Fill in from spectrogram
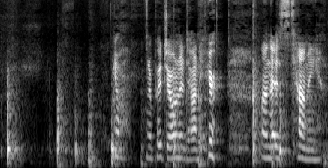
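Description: A woman's voice: high voice, fairly bright tone. A woman in her thirties, a mother chatting casually to the camera and her children in her home. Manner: cooing, playful baby talk with her children. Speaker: vlogger and mother of three. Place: family home. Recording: home video with background noise.

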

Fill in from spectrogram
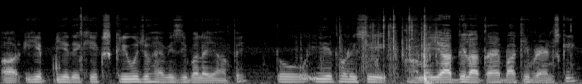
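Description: A man in his thirties with a slightly hoarse throat, giving a casual spoken review of his new car from inside it and talking to viewers as friends. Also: lowish voice, fairly even intonation, fairly quick, background noise. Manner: chatty, mixes English phrases into his talk, addresses viewers as friends.

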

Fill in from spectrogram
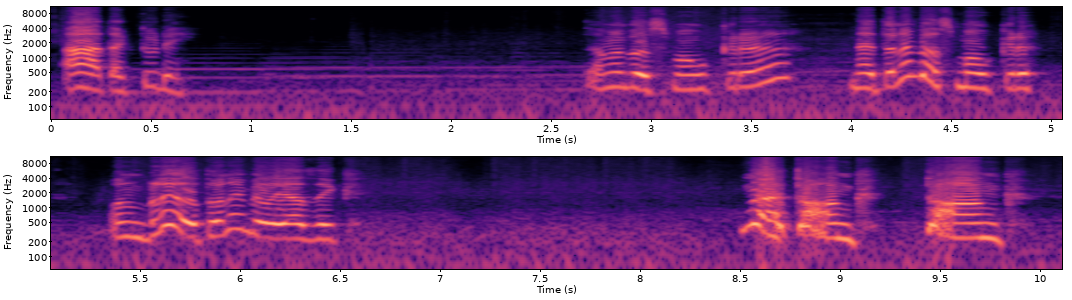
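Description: A man's voice: extremely high pitch, lively intonation, pauses often, a bit bright, soft background music. A teenage boy from Czechia giving let's play commentary, jumpy, yelping and cursing at enemies. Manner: jumpy, yelps and curses at enemies. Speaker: gaming channel host.

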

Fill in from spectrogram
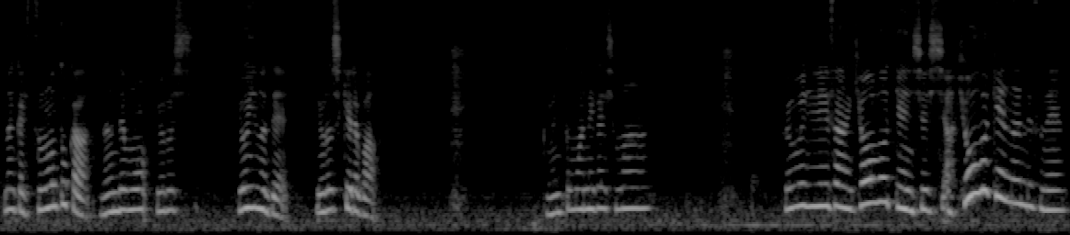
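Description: A woman's voice: high voice, unhurried, long pauses, darkish tone, slight background noise. A woman of twenty from Kanagawa chatting politely on a solo livestream from home, reading viewer comments aloud and apologizing often. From Kanagawa, Japan. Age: 20s. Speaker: idol audition livestreamer. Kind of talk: casual solo livestream chat. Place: her home, indoors.

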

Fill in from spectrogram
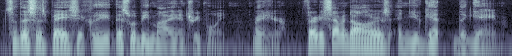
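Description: A man's voice: lowish voice, very animated, a little fast, mellow, no room sound. A man giving a casual board game review, rambling with wry asides and breaking off mid-thought.

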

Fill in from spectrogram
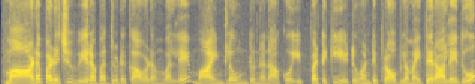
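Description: A woman's voice: medium pitch, brisk, dry recording. A woman narrating a first-person ghost story in an earnest, conversational way.

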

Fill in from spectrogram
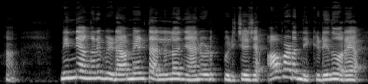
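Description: A woman's voice: fairly high pitch, racing, fairly bright tone, close to an everyday voice. A woman voicing a sneering young male villain. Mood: taunting. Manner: sneering, taunting threats. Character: menacing young male villain, taunting and cruel.

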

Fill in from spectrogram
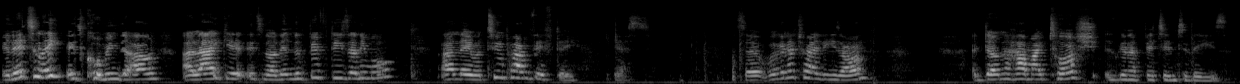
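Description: In this try-on vlog, a tired woman teases someone off camera in a playful way, her slightly high, somewhat bright voice moving at normal speed. She's in her bedroom, picked up from a distance by a camera across the room.

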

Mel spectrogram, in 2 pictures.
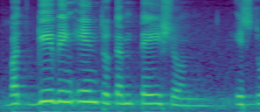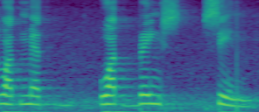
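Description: A woman's voice: a little high, takes it slowly, a little mellow, slight background noise. A middle-aged woman preacher giving an earnest sermon, telling personal stories and slipping English phrases into her talk.

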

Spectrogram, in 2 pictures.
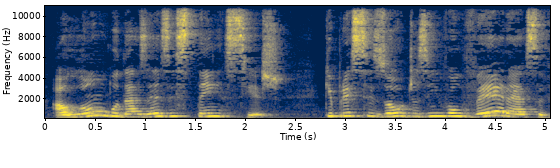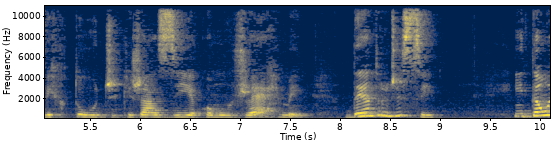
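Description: A young woman giving an online spiritist lecture, explaining earnestly and addressing viewers directly, filmed close on a phone indoors. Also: sits high. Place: indoor room at home. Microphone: phone camera close up. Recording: roomy echo.

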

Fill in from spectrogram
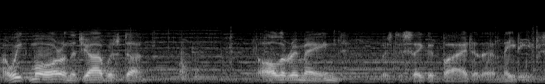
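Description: A calm diver narrator with a very deep voice that still moves a lot in pitch. His voice-over is measured. Loud music runs under the dull, lo-fi old TV sound. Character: adult male diver narrating his own story. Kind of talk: scripted first-person voice-over narration.

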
